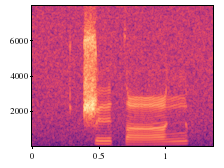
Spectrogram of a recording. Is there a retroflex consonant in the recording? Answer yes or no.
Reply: yes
